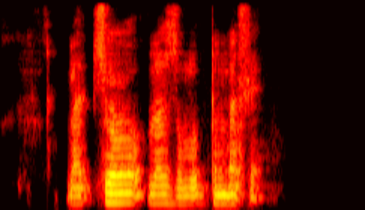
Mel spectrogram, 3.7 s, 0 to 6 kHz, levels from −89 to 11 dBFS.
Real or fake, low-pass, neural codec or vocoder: fake; 5.4 kHz; codec, 24 kHz, 1 kbps, SNAC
